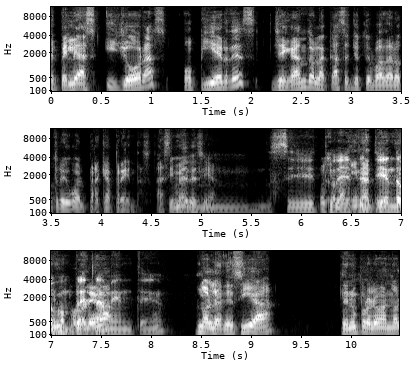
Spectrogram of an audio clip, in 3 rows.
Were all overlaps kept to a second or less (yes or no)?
no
